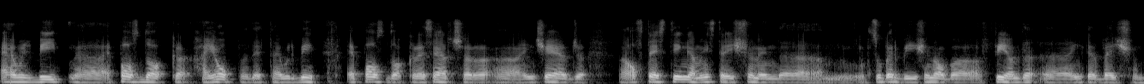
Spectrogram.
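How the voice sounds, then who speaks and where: A man with an Italian accent speaks at a fairly slow pace in a fairly low pitch, his somewhat breathy voice dark and mellow in tone, with fairly even intonation over a quiet background. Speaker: researcher. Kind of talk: presentation. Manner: halting.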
